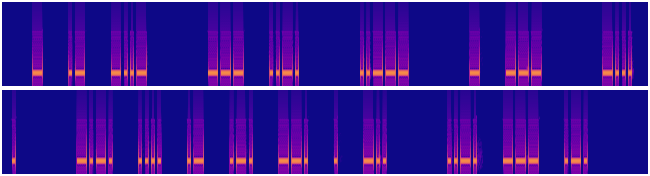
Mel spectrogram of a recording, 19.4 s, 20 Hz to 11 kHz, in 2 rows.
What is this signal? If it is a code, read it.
Morse code, heard as a keyed tone, about 25 wpm, spaced as for 15 wpm, 550 Hz. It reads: TAX OF 2 TO BE CHARGED FOR
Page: news-headlines-in-morse-code-at-15-wpm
